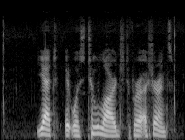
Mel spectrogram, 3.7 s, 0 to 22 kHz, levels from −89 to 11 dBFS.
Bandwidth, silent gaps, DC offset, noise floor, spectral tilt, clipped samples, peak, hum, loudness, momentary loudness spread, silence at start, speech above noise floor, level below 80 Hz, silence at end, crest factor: 12.5 kHz; none; under 0.1%; -63 dBFS; -7.5 dB/octave; under 0.1%; 0 dBFS; none; -17 LUFS; 9 LU; 0.75 s; 46 dB; -54 dBFS; 0.4 s; 18 dB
